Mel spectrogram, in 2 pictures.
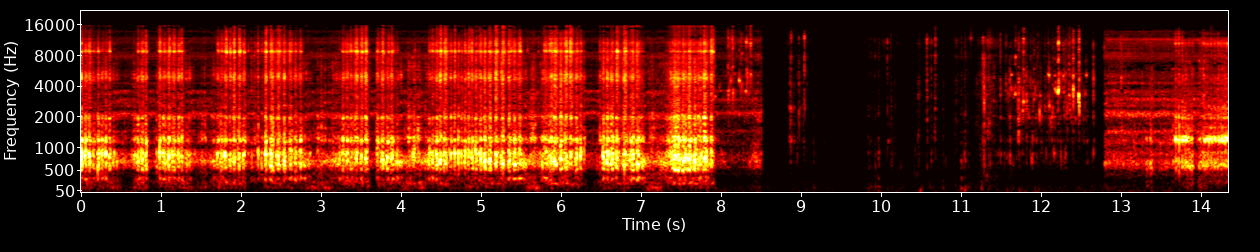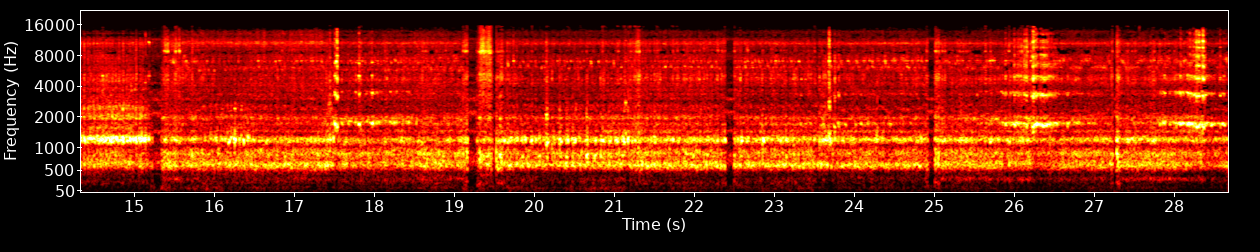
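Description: Loud, irregular scraping with many clicks for the first eight seconds, then a few seconds of near quiet. After that, a mini-lathe runs steadily while its cutting tool turns down a small metal rod, with the hum of the machine and the scrape of the cut.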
